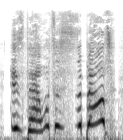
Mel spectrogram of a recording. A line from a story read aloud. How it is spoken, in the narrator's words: squeaked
